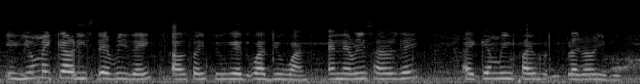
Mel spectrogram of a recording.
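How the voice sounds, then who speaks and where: A woman's voice: sits high, fairly even intonation, a little fast, dull audio, noisy background, lightly acted. A woman playing an earnest, polite, anxious grown woman in an amateur wartime drama reading. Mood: earnest, concerned.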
